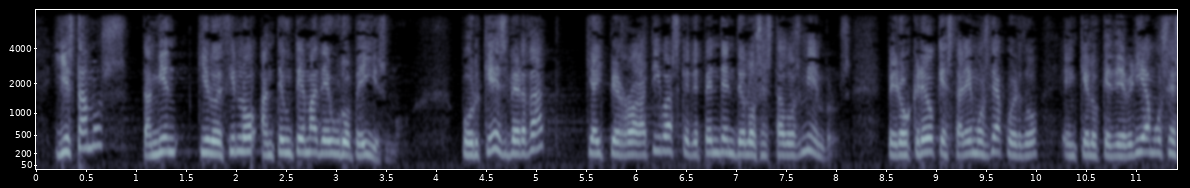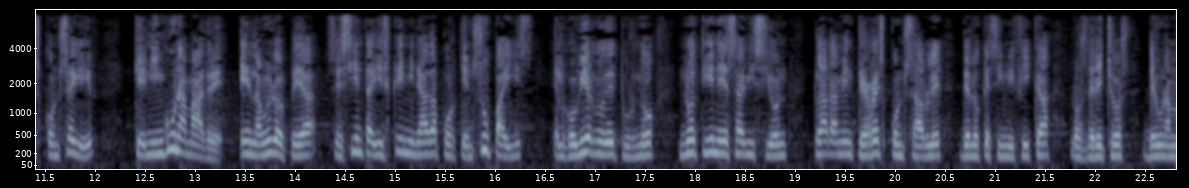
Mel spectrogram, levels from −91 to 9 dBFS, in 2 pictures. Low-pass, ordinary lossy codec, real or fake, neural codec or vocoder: 7.2 kHz; MP3, 64 kbps; real; none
